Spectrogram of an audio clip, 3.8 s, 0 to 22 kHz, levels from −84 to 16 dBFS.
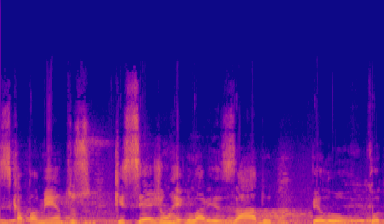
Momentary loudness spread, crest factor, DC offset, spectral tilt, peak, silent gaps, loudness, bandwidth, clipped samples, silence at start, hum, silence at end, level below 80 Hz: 6 LU; 12 dB; under 0.1%; -5 dB/octave; 0 dBFS; none; -12 LUFS; 14.5 kHz; under 0.1%; 0 s; none; 0 s; -52 dBFS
